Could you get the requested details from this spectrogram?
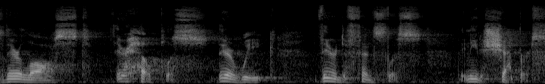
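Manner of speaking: soft, low, half-whispered compassion; tender hush. Retold or imitated. Jesus looks at the crowd, quietly tender. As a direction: breathe it out with pity. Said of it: "he goes".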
